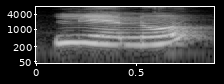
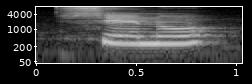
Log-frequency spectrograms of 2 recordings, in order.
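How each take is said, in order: First: The first sound is a palatal 'ly' sound. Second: The first sound is a hushing 'sh' sound. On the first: "o L L tem som de L H" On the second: "Segunda maneira, som de X"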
